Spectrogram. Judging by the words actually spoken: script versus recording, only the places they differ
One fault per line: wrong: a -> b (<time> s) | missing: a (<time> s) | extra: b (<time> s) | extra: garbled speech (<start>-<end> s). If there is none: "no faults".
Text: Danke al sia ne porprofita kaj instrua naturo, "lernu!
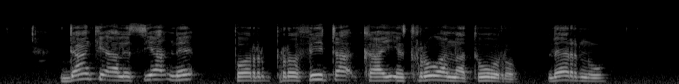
no faults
